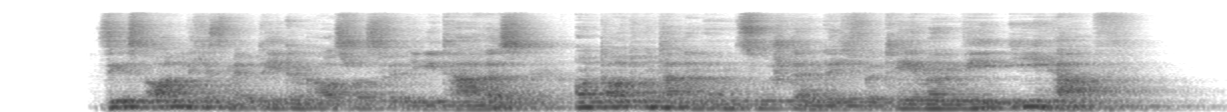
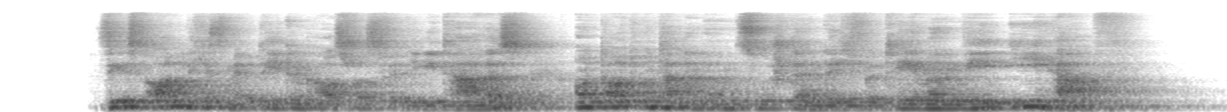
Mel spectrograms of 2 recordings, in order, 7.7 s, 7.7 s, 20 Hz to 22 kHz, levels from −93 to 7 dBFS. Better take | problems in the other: neither | room echo; noticeable; dies away in 0.9 s; the same in both // off-mic speech; far; the same in both

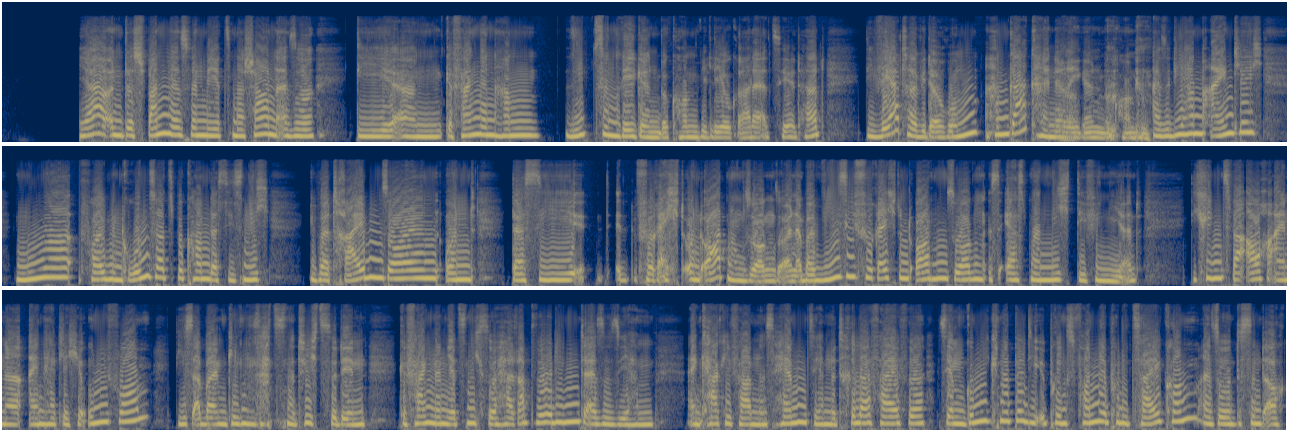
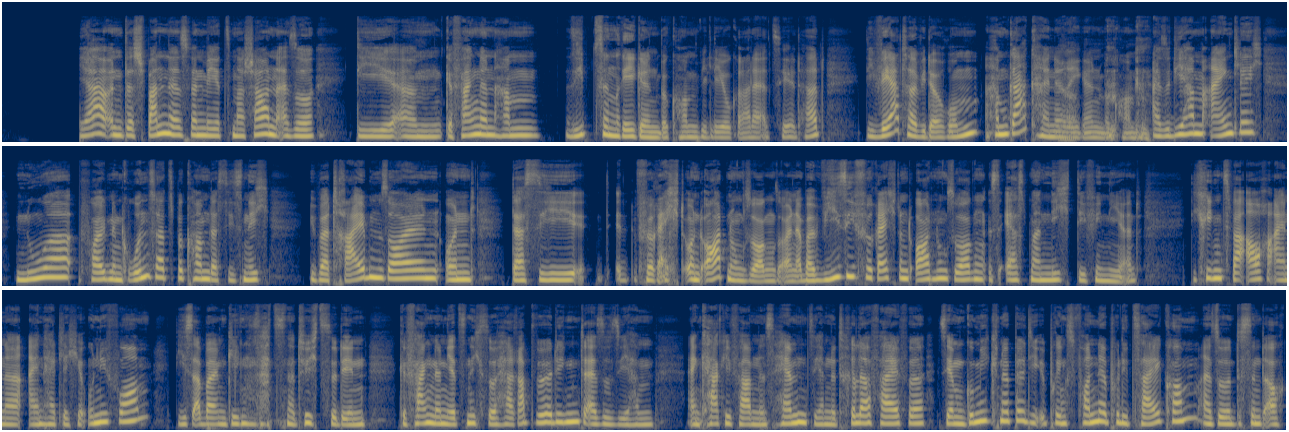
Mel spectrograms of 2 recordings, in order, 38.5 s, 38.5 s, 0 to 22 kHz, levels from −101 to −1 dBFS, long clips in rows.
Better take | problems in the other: second | distortion; heavy; 5 dB below the speech

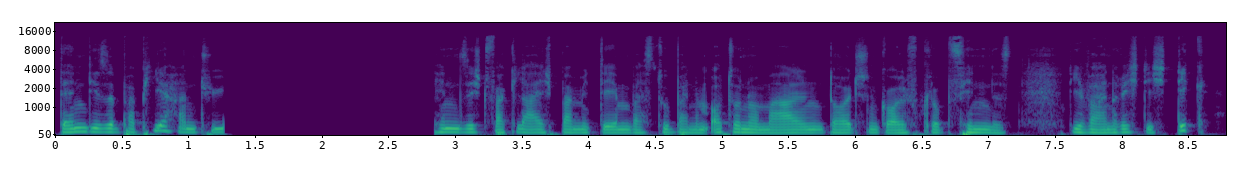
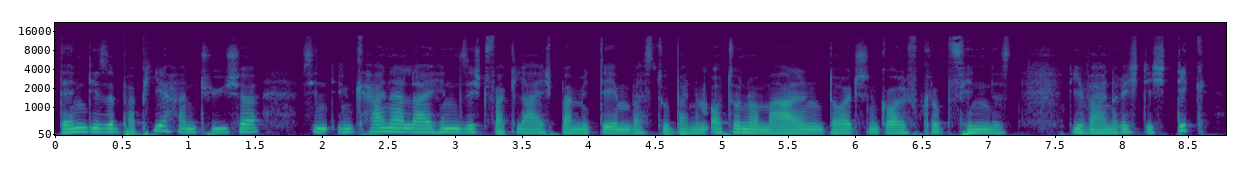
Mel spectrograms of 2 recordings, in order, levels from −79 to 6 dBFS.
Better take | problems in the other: second | audio cutting out; at 1.5 s for 1.5 s

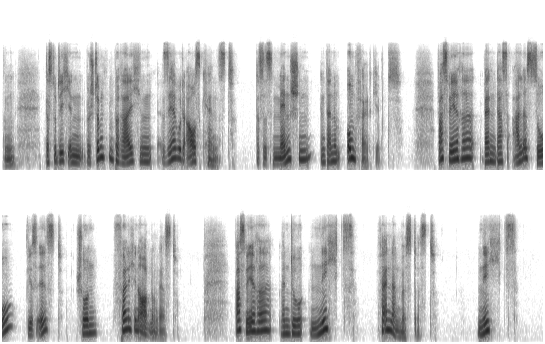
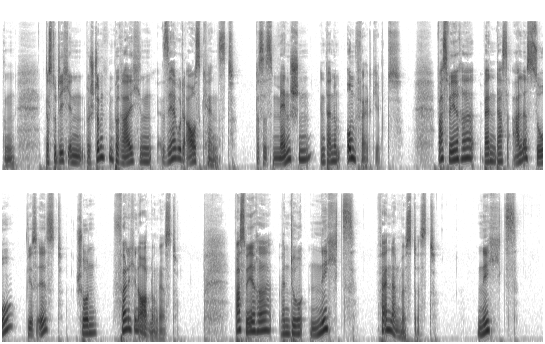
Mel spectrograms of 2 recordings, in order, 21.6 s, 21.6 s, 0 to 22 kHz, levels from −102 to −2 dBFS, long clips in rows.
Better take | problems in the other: second | garbled, watery; slightly; nothing above 7.5 kHz

